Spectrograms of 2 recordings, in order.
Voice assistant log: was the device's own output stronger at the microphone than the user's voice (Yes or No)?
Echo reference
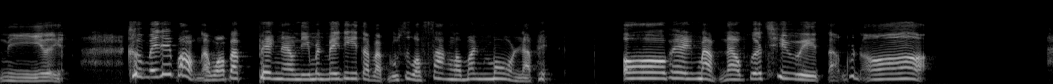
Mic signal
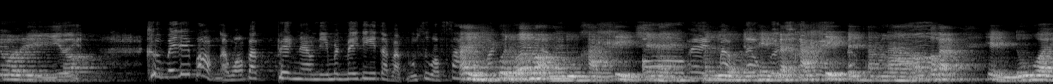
No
